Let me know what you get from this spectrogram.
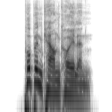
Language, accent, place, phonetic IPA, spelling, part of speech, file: German, Germany, Berlin, [ˈpʊpn̩kɛʁnˌkɔɪ̯lən], Puppenkernkeulen, noun, De-Puppenkernkeulen.ogg
- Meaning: plural of Puppenkernkeule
